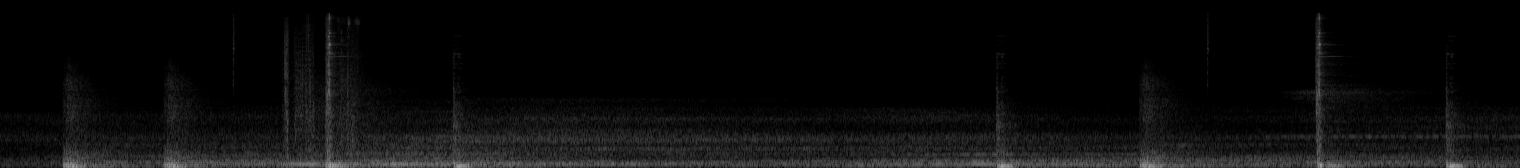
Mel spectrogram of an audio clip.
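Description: Soft menu clicks sound now and then.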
